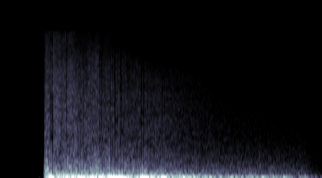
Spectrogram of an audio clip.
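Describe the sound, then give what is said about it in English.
A sudden, powerful explosion bursts in with a deep, heavy roar that rumbles on and slowly fades over about three seconds, with no voices. “The shockwave hit us. I tumbled through a world that was being torn apart at the seams.”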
